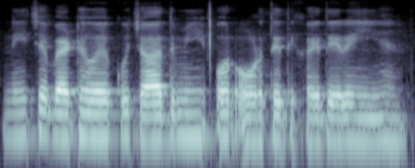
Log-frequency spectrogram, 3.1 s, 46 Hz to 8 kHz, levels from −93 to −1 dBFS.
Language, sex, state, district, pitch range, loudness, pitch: Hindi, male, Uttar Pradesh, Shamli, 110-125 Hz, -19 LUFS, 120 Hz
